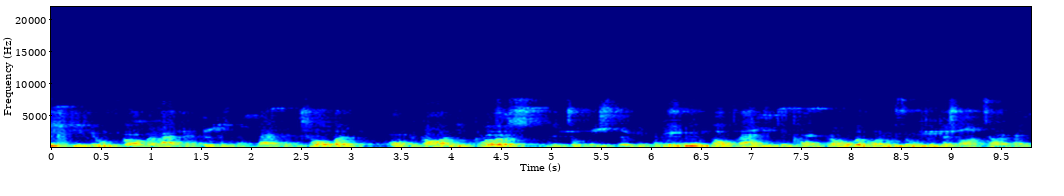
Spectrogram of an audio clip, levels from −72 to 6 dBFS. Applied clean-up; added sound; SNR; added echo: neural separator model SepFormer DNS4.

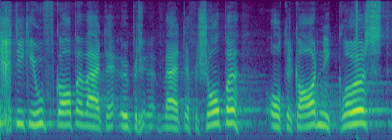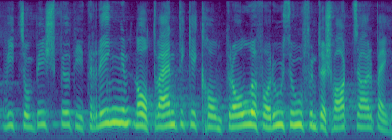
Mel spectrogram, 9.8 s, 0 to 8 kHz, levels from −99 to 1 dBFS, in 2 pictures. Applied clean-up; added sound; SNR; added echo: none; none; none; none.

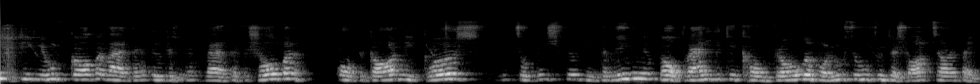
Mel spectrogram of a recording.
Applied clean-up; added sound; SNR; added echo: neural mask model DeepFilterNet 3.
